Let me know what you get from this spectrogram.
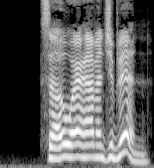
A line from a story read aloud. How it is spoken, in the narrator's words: says Haymitch in a bored voice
